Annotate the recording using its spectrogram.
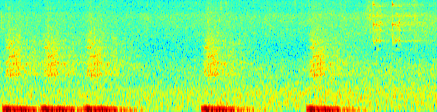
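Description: Soft interface clicks tap in quick succession.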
